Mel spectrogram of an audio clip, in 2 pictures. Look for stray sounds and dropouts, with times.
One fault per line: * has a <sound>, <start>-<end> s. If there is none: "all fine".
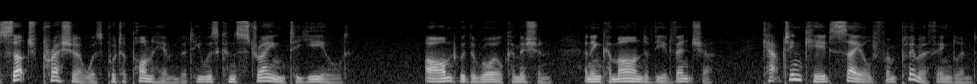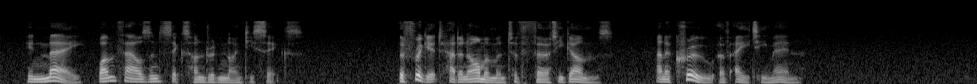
all fine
